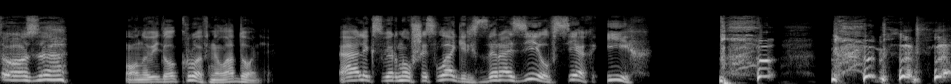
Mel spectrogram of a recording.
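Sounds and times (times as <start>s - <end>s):
speech: 0.0s - 0.7s, 1.3s - 2.7s, 3.4s - 6.5s, 8.3s - 9.5s
man coughing hard: 7.2s - 9.5s.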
